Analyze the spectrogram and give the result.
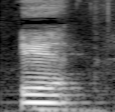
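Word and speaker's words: へ: is a direction particle it is pronounced as e but we write it as it indicates Direct ction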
